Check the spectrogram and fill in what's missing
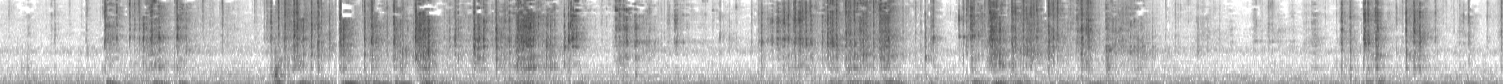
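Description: A box-cutter blade scratches and cuts into a small, partly carved, coated round rusk, its dry, crumbly bread crunching as crumbs fall. The sound is a run of bright, dry, irregular scraping bursts separated by short quiet gaps, with almost no low end and no ring after each stroke.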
